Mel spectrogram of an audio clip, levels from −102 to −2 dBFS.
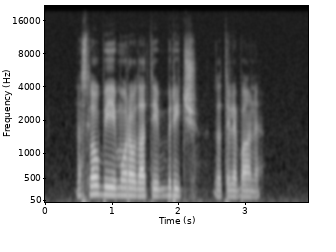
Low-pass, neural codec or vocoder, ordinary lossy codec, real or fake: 19.8 kHz; none; none; real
